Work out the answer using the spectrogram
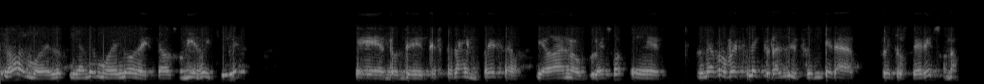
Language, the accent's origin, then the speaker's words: Spanish; León, Nicaragua; yo soy del lado de León, que estoy viviendo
